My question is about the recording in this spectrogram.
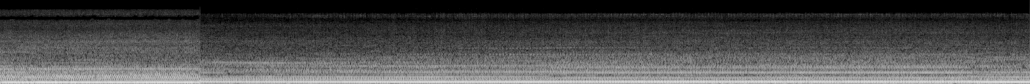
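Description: A boat's motor running steadily, heard from aboard. It holds an even engine tone, which changes abruptly about two seconds in and then stays steady.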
